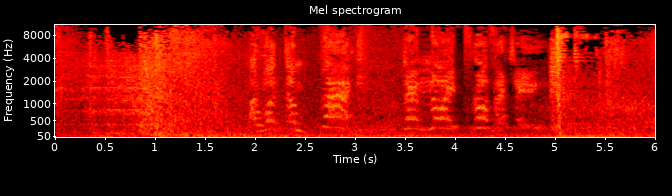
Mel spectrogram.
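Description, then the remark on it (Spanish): The Mad Max movie trailer audio plays steadily in the background of an Acústica Radio broadcast: rumbling engines, grinding mechanical creaks and deep booms mixed with shouting voices and tonal, music-like swells, dense and loud throughout. “Estamos escuchando de fondo el tráiler de Mad Max.”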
